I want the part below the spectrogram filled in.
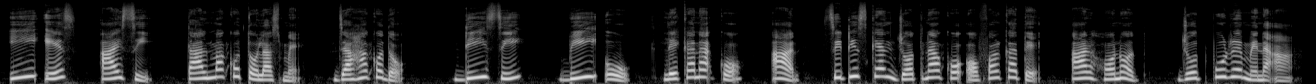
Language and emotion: Santali, neutral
